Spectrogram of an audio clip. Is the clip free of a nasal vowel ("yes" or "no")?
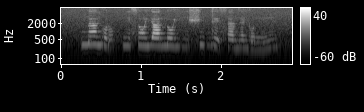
no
